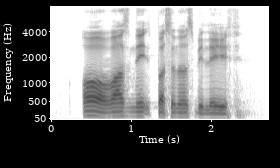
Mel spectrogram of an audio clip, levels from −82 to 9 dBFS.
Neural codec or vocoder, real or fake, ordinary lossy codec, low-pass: none; real; none; none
